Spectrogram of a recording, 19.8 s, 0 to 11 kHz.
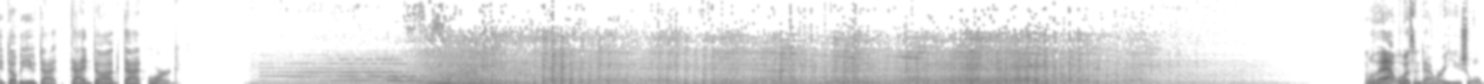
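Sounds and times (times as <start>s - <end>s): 
speech: 0.0s - 2.4s, 18.4s - 19.7s
work train horn blast: 3.3s - 6.5s
work train wheels clacking over track joints: 6.4s - 15.8s.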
